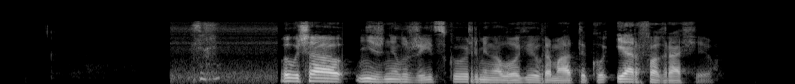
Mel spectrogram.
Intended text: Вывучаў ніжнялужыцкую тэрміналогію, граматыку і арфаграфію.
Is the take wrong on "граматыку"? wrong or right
right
